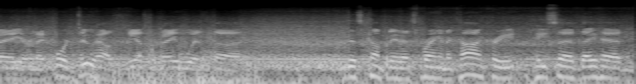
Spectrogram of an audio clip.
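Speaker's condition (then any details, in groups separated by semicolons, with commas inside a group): No condition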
